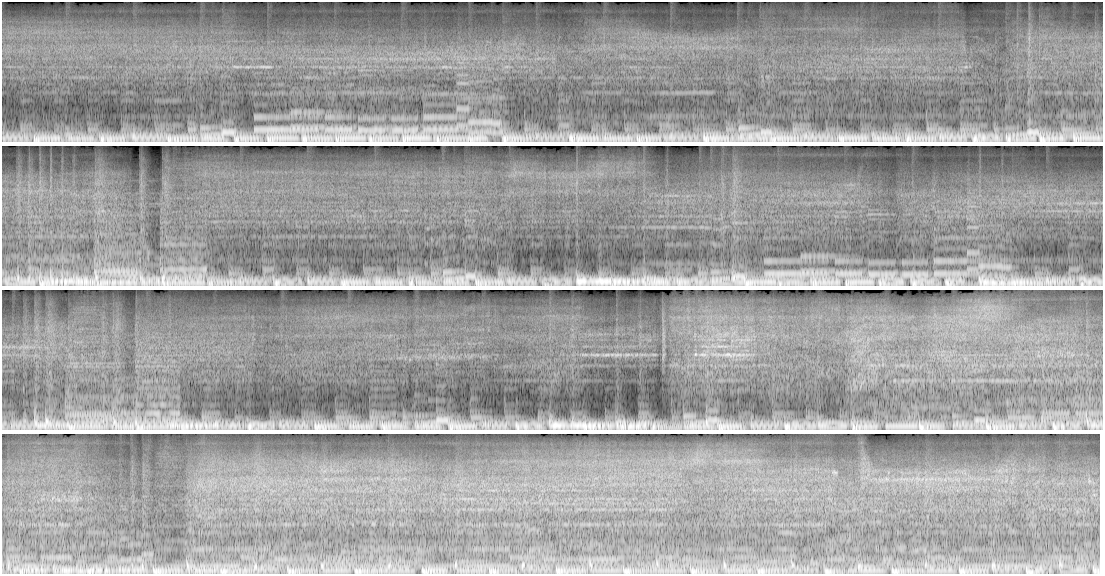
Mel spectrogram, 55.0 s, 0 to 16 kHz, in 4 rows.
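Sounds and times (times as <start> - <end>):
background music: 0.0 - 55.0
chainsaw cutting wood: 0.0 - 55.0.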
